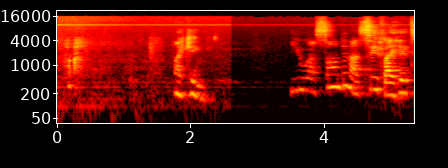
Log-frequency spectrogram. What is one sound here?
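A woman speaks with emotion, close by.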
